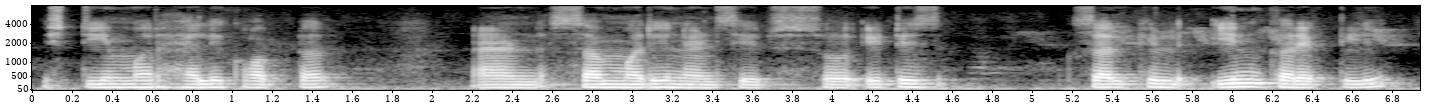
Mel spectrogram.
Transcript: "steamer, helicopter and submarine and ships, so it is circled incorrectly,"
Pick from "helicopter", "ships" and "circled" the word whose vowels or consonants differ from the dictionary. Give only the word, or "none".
ships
